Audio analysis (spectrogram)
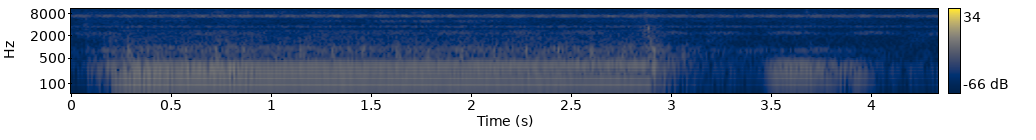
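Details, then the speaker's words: Miyako electric fan after repair of a seized motor, freed and oiled front and rear, fuse intact; steady low hum running evenly, then cutting off and briefly returning. Normal running. "dan alhamdulillah kipas sudah menyala dengan normal ya teman-teman"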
